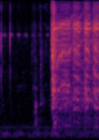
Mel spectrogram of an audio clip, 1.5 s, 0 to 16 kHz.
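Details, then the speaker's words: 2014 Ford F-150 EcoBoost, 125,000 miles, cold morning start: cranks and catches with a harsh loud metallic rattle from the cam phasers of the variable valve timing, as oil drains out overnight; gone once warm. "That sound comes from the cam phasers. They're part of the engine's variable valve timing system."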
